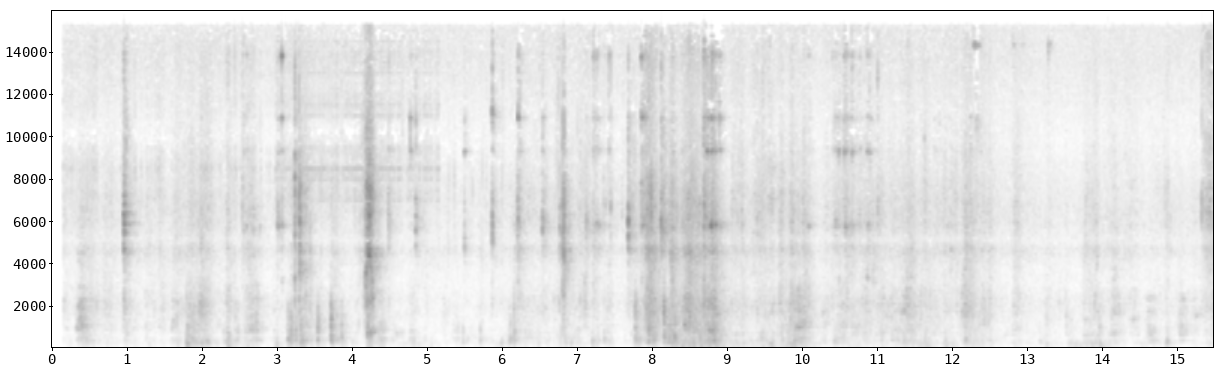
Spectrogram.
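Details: Two dogs, one little and one big, playing together indoors: rough, noisy growls and huffing bursts come in quick clusters, loudest around the fourth and eighth seconds, with scuffling between them.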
